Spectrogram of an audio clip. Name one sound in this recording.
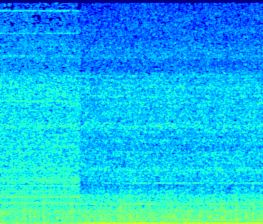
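A jet engine hums and rumbles steadily nearby.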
